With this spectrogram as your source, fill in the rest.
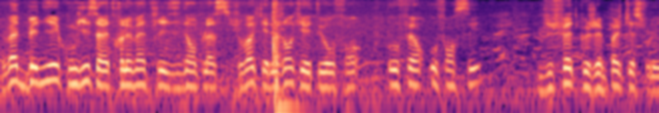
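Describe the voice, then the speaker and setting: Very rapid speech from a man with a fairly high voice, its pitch varying in a normal way, over noticeable background noise. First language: not French (speaking French). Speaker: live streamer. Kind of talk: casual live stream chat. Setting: in a bar. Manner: animated.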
